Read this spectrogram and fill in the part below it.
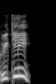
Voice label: "hurry", Speech; Worms Armageddon; The Raj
